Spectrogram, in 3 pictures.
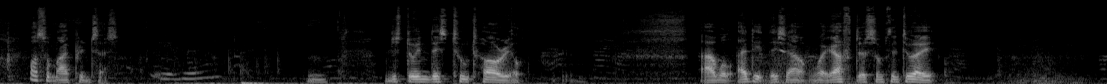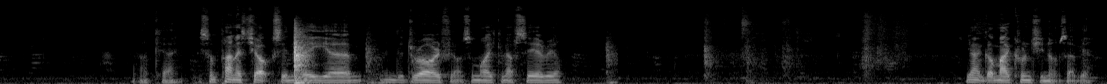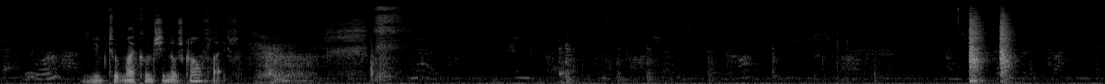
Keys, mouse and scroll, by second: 17.0 click, 17.0 s, 17.3 middle click, 30.3 s, 31.7-33.1 drag.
